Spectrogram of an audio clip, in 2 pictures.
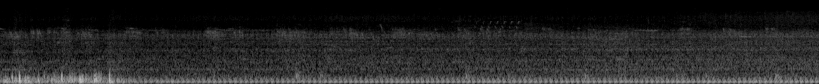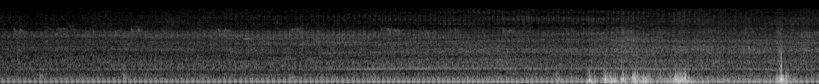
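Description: ATV engine running at a low, steady pace while towing a wooden deer stand on wheels, growing slowly louder as it draws near. There are louder irregular thumps and rumbles about a second in and again near the end.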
